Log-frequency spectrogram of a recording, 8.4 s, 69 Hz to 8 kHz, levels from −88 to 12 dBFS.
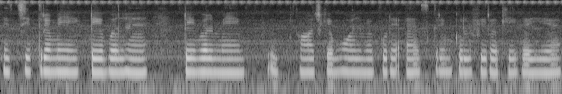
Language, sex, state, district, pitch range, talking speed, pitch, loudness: Hindi, female, Chhattisgarh, Raipur, 205-210 Hz, 120 wpm, 210 Hz, -17 LUFS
